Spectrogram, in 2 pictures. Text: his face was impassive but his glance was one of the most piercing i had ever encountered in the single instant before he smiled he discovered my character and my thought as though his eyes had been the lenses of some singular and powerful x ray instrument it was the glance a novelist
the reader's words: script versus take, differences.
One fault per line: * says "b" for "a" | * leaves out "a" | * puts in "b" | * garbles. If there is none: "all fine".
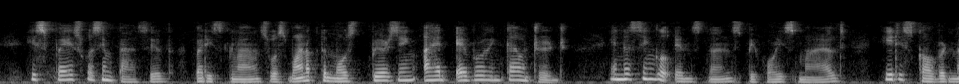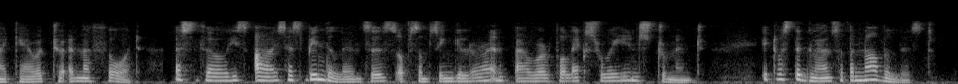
* puts in "of"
